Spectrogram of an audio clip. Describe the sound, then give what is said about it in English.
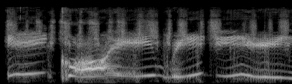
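A voice imitates the creaking of a ship's rudder ropes and gears with drawn-out, wavering groans, three strained bursts with brief breaks between them, loud. “we hear some creaking and like rattling as a lot of the ropes and the gears that make up the mechanisms that control the rudder”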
